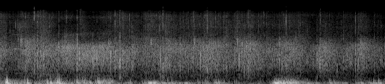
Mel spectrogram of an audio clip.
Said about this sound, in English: Come on, give God a clap offering.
